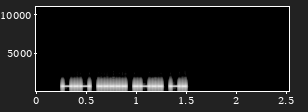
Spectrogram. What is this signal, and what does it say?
Morse code, heard as a keyed tone, about 40 wpm, 700 Hz. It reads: K5LN
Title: Call Signs - 40wpm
